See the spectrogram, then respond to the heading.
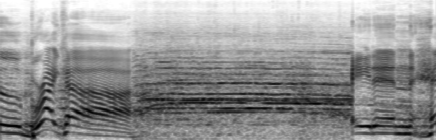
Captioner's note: audience cheering and applauding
